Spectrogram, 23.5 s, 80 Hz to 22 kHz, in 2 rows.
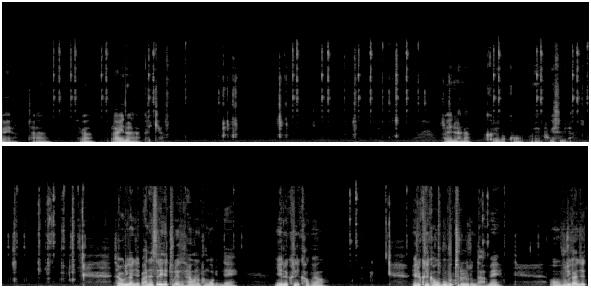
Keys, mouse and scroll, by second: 2.8 space, 4.2 ctrl+z, 6.6 space, 7.3 shift+middle click, 8.5 q, 11.4 shift+middle click, 12.2 space, 12.8 shift+middle click, 12.8 shift+double middle click, 20.1 shift+middle click.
